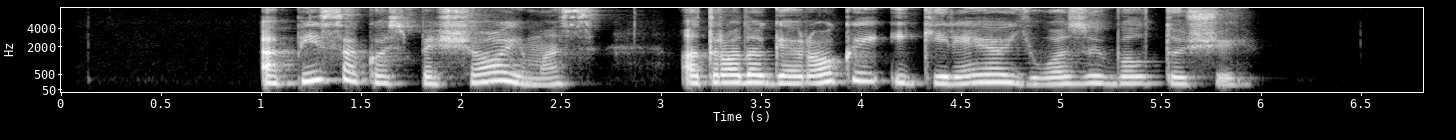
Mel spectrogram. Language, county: Lithuanian, Klaipėda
